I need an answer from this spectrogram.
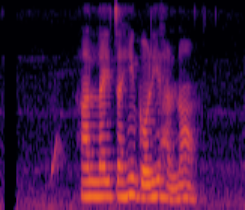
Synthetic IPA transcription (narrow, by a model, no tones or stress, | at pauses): halːajt͡saɦĩɡʌɾiɦalnʌ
